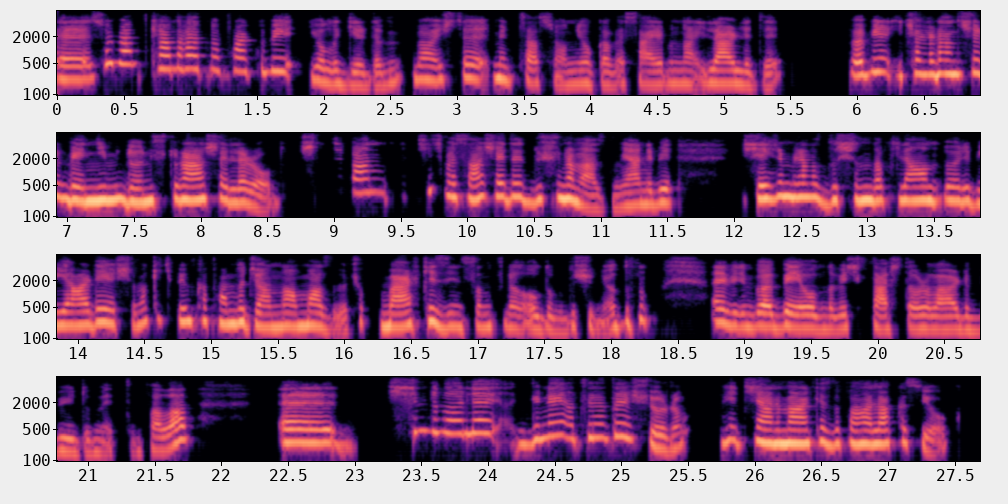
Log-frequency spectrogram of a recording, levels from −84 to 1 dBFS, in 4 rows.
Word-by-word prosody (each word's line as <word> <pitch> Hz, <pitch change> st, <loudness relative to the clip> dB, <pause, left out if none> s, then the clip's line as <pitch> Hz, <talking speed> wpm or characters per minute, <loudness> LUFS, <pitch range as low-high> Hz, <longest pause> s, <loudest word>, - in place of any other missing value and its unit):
Eee, 215 Hz, 0 st, +1 dB
sonra -, -, -1 dB
ben 480 Hz, 0 st, +2 dB
kendi 380 Hz, 0 st, +1 dB
hayatımda 370 Hz, -2 st, -2 dB
farklı 330 Hz, -1 st, -4 dB
bir 340 Hz, +7 st, 0 dB
yola 195 Hz, -5 st, -3 dB
girdim. 160 Hz, +4 st, -7 dB
Böyle, 215 Hz, -2 st, -2 dB
işte, 220 Hz, +1 st, -4 dB
meditasyon, 195 Hz, -7 st, -4 dB
yoga 170 Hz, -1 st, -7 dB
vs. 175 Hz, -, -16 dB, 0.2 s
bunlar 175 Hz, -1 st, -7 dB
ilerledi. 175 Hz, -, -3 dB, 0.5 s
Böyle, 265 Hz, 0 st, +4 dB
bir 330 Hz, 0 st, +2 dB
içeriden 285 Hz, +1 st, +1 dB
dışarı 285 Hz, -3 st, +1 dB
benliğimi 230 Hz, +1 st, +7 dB
dönüştüren 230 Hz, +2 st, +4 dB
şeyler 235 Hz, -5 st, 0 dB
oldu. 195 Hz, +3 st, -5 dB
İşte, 405 Hz, -, -10 dB
ben 350 Hz, 0 st, -2 dB, 0.3 s
hiç 380 Hz, -, -6 dB
mesela 265 Hz, -3 st, +1 dB
şey 280 Hz, -2 st, 0 dB
de 260 Hz, -7 st, 0 dB
düşünemezdim, 230 Hz, -, +2 dB
yani, 180 Hz, +2 st, -2 dB
bir 205 Hz, 0 st, 0 dB, 0.5 s
şehrin 250 Hz, +4 st, +4 dB
biraz 270 Hz, -6 st, +3 dB
dışında 230 Hz, 0 st, +3 dB
filan, 230 Hz, -1 st, +2 dB
böyle, 225 Hz, -2 st, 0 dB
bir 195 Hz, -, -2 dB
yerde 200 Hz, +2 st, +1 dB
yaşamak 220 Hz, 0 st, -2 dB
hiç 255 Hz, -2 st, -13 dB
benim 240 Hz, 0 st, +2 dB
kafamda 230 Hz, -3 st, +1 dB
canlanmazdı. 185 Hz, -1 st, 0 dB
Böyle, -, -, -10 dB
çok 235 Hz, -3 st, -13 dB
merkez 185 Hz, +3 st, +2 dB
insanı 180 Hz, 0 st, -6 dB
filan 175 Hz, -4 st, -7 dB
olduğumu 155 Hz, -3 st, -6 dB
düşünüyordum. 185 Hz, +2 st, -6 dB, 0.6 s
Ne 230 Hz, -1 st, +2 dB
bileyim, 180 Hz, -3 st, -4 dB
böyle, 180 Hz, -2 st, +2 dB
Beyoğlu'nda, 170 Hz, -4 st, 0 dB
Beşiktaş'ta, 165 Hz, 0 st, -4 dB
oralarda 160 Hz, -2 st, -2 dB
büyüdüm 150 Hz, -2 st, -6 dB
ettim 160 Hz, -, -16 dB
falan. 200 Hz, -, +1 dB, 0.6 s
Eee, 250 Hz, -1 st, +4 dB, 0.4 s
şimdi, 440 Hz, 0 st, -5 dB
böyle, 405 Hz, 0 st, +1 dB, 0.3 s
Güney 305 Hz, +10 st, 0 dB
Atina'da 330 Hz, +2 st, -2 dB
yaşıyorum. 215 Hz, -, -1 dB, 0.3 s
Hiç, 265 Hz, +1 st, -5 dB
yani, 245 Hz, -3 st, +6 dB
merkezle 240 Hz, 0 st, +5 dB
falan 235 Hz, 0 st, +3 dB
alakası 245 Hz, +1 st, -1 dB
yok. -, -, -9 dB
230 Hz, 160 wpm, -23 LUFS, 185-265 Hz, 0.6 s, benliğimi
